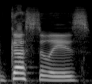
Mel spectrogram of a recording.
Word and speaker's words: Guistolise: Guistolise, which is Guistolise. not at all the way that it is spelled.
